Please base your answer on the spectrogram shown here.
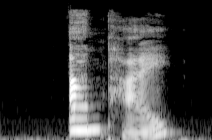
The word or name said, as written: an1pai2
